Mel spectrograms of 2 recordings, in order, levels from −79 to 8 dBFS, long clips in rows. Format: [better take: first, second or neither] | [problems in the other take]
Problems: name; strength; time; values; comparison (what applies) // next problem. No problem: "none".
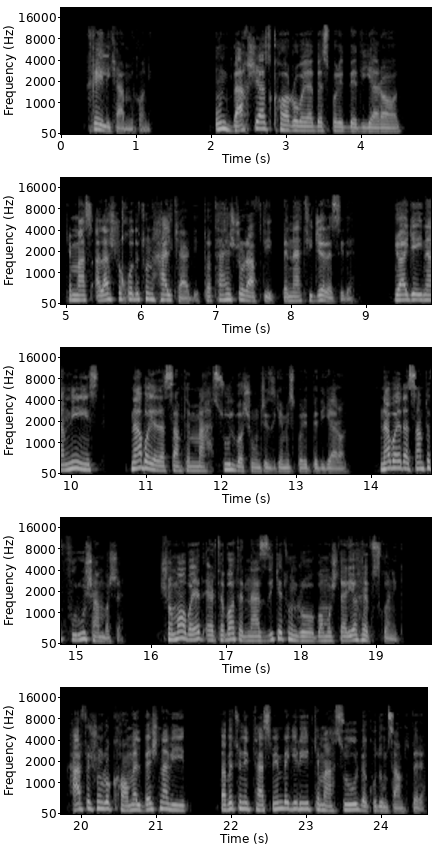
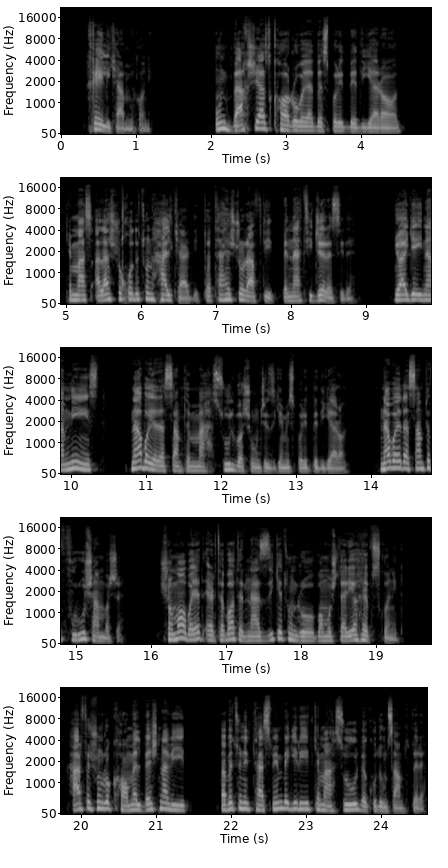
second | garbled, watery; slightly; nothing above 10 kHz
